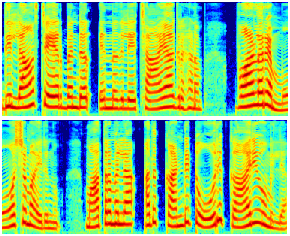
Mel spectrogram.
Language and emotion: Malayalam, disgusted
